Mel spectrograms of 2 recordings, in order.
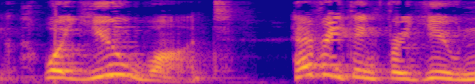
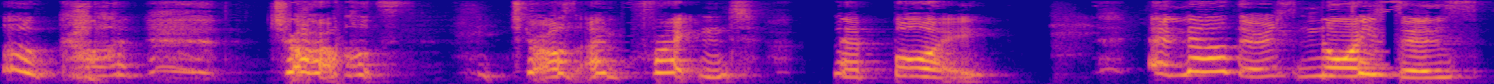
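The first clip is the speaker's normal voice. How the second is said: frightened, near tears; 5 semitones higher than usual. Acted. Frightened wife pleading with husband, near tears. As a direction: plead with him through tears.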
